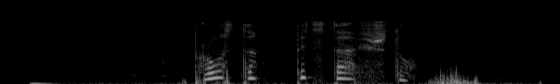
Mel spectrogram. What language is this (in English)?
Russian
